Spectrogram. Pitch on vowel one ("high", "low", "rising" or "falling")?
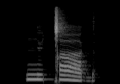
high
